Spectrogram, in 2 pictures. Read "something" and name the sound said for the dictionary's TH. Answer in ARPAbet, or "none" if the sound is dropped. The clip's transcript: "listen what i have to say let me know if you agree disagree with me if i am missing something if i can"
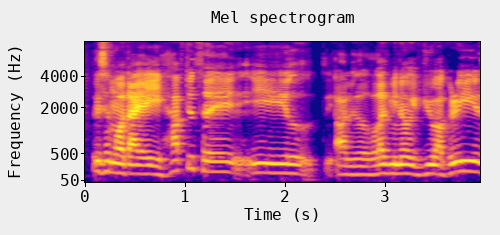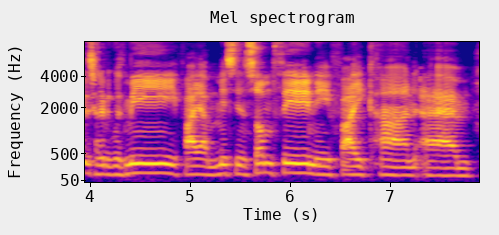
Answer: TH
